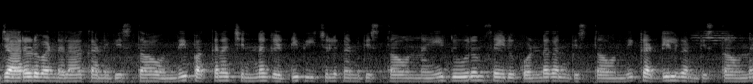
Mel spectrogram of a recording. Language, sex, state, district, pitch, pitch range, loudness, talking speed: Telugu, female, Andhra Pradesh, Manyam, 160 Hz, 150-175 Hz, -22 LUFS, 135 wpm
